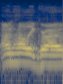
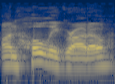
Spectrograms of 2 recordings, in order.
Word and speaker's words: Unholy Grotto: and herborg because I like Synergy bab bog Unholy grot is a really cool card or Unholy Grotto as it's properly pronounced uh yeah it puts a z a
